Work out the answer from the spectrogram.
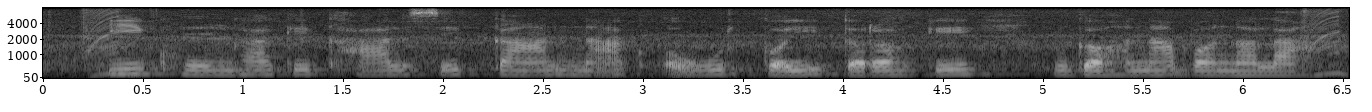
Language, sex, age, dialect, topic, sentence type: Bhojpuri, female, 18-24, Western, agriculture, statement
